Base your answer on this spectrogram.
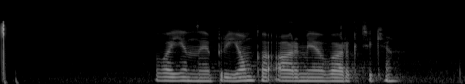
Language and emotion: Russian, neutral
